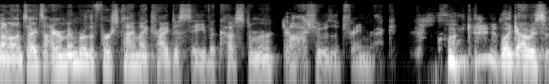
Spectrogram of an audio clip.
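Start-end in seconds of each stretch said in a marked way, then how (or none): 4.5-5.4 high, loud laughing word. Real, not acted. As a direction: break into a laugh as you start. Laughs recalling his train wreck.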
